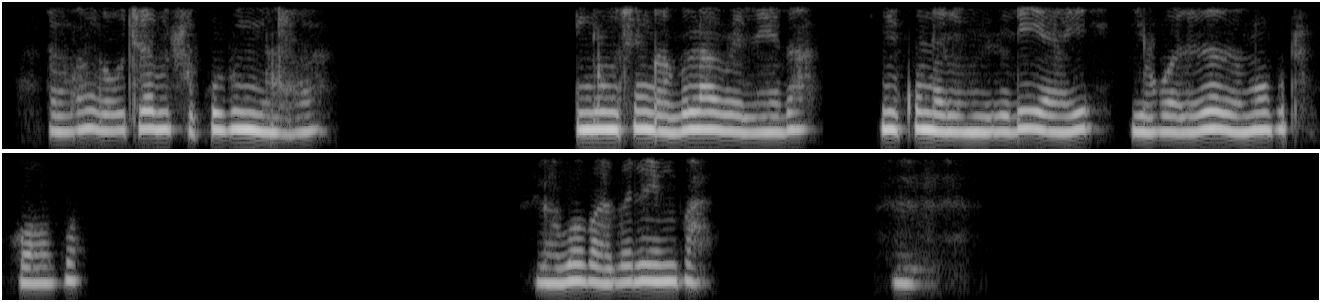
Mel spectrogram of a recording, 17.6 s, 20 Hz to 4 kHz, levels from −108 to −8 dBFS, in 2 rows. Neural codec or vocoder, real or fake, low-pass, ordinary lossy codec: codec, 16 kHz, 4 kbps, FunCodec, trained on Chinese and English, 50 frames a second; fake; 3.6 kHz; none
